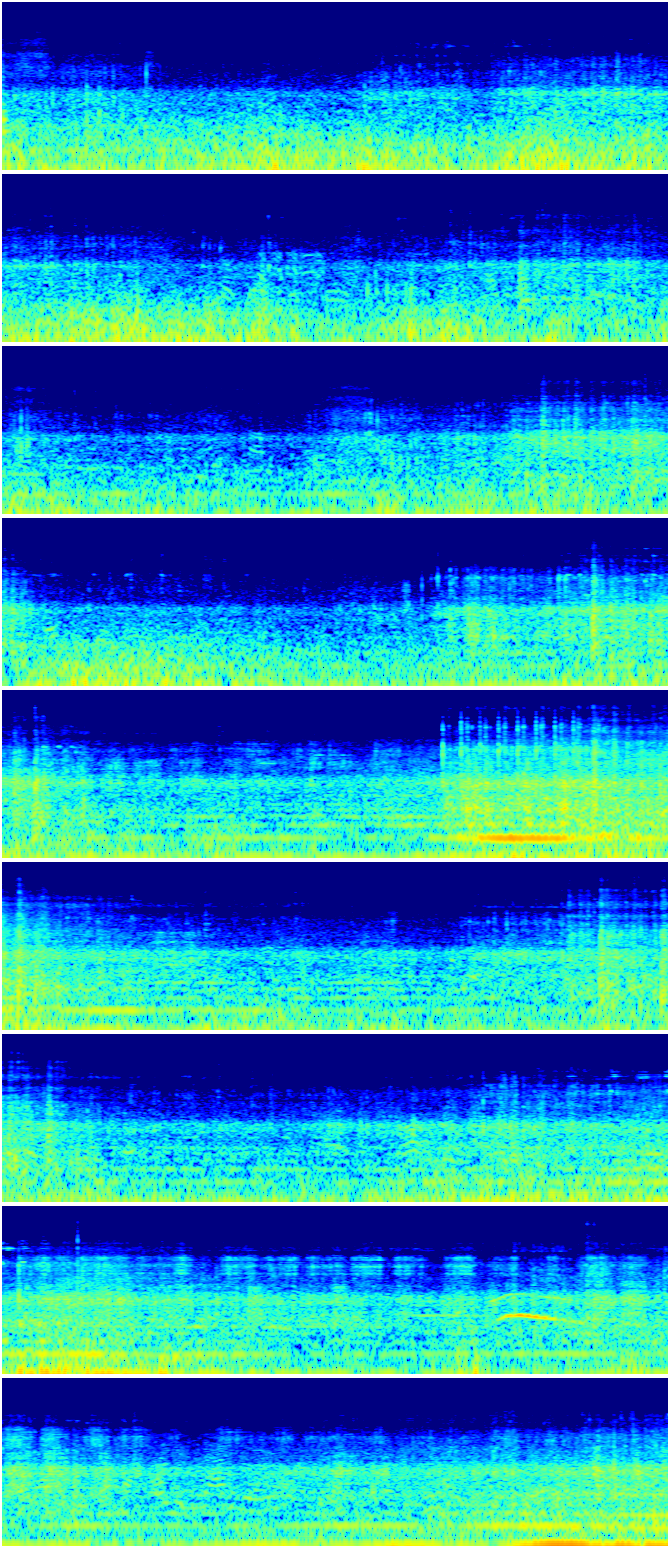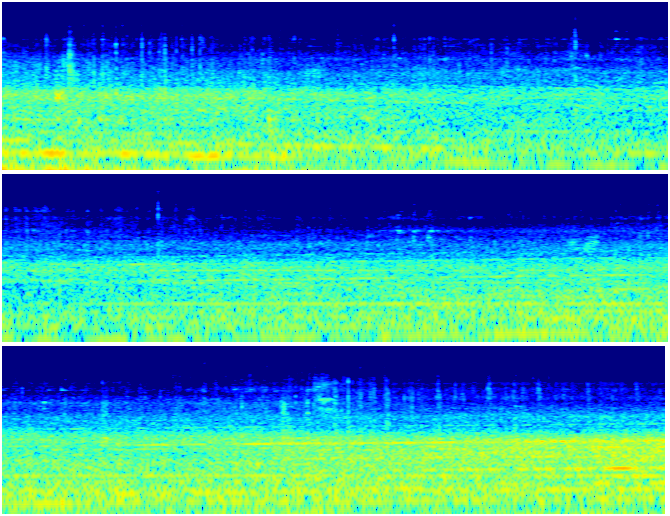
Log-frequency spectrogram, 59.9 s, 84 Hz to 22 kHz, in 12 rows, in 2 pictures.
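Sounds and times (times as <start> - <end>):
chairlift rope rumble and hum: 0.0 - 59.9.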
